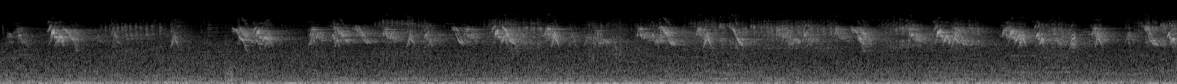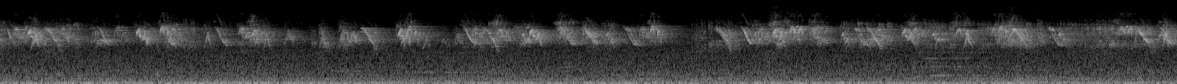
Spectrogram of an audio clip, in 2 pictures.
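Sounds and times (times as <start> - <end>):
flock of sparrows chattering in a grove in Brussels Belgium: 0.1 - 23.5.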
